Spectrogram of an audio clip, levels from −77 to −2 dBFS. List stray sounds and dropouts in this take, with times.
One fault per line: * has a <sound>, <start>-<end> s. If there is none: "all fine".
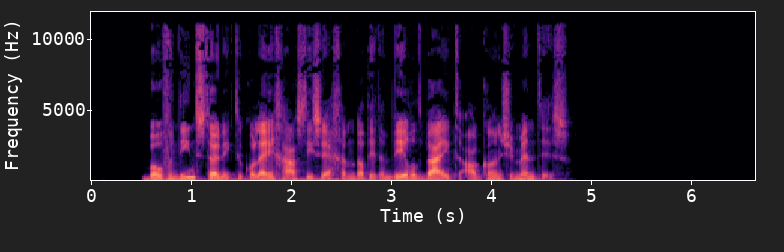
all fine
